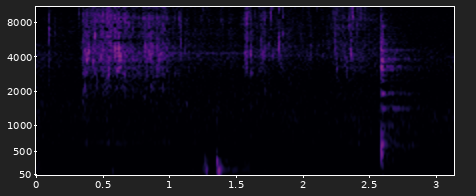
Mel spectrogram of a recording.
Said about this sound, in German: Er nahm Wasser, nahm die Füße, goss Wasser in eine Schüssel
